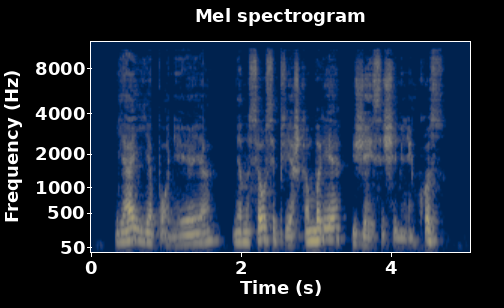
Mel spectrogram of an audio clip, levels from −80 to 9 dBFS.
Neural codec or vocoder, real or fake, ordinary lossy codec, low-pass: none; real; MP3, 64 kbps; 10.8 kHz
